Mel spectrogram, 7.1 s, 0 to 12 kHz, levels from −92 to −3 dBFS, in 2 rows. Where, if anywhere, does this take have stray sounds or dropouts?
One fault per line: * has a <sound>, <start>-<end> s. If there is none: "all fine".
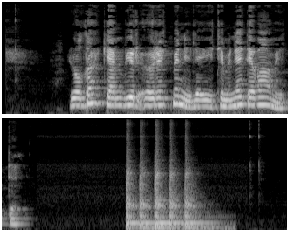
* has a thud, 5.1-6.5 s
